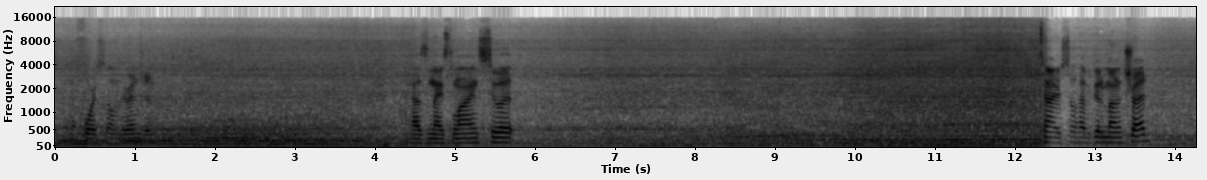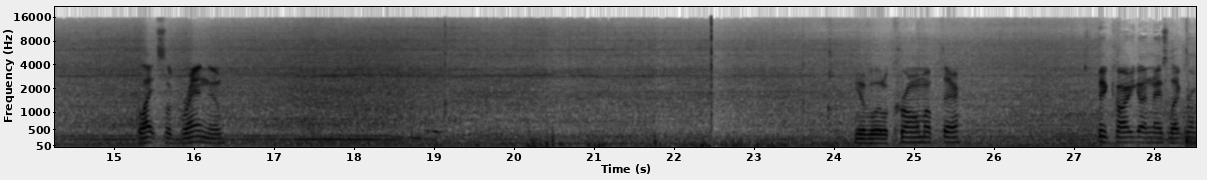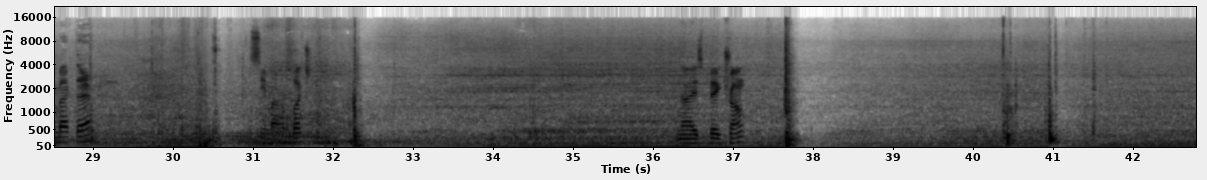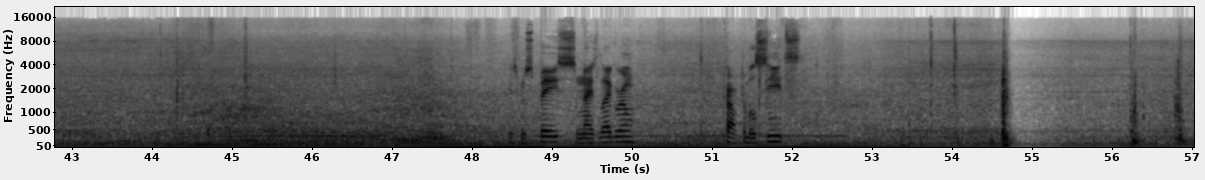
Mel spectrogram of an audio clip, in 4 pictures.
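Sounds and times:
low steady rumble: 0:00.0 - 0:57.0
outdoor background noise: 0:16.4 - 0:57.0
car trunk lid slamming: 0:32.1 - 0:32.5, 0:37.6 - 0:38.0, 0:40.3 - 0:41.6, 0:54.4 - 0:54.9, 0:56.2 - 0:57.0.

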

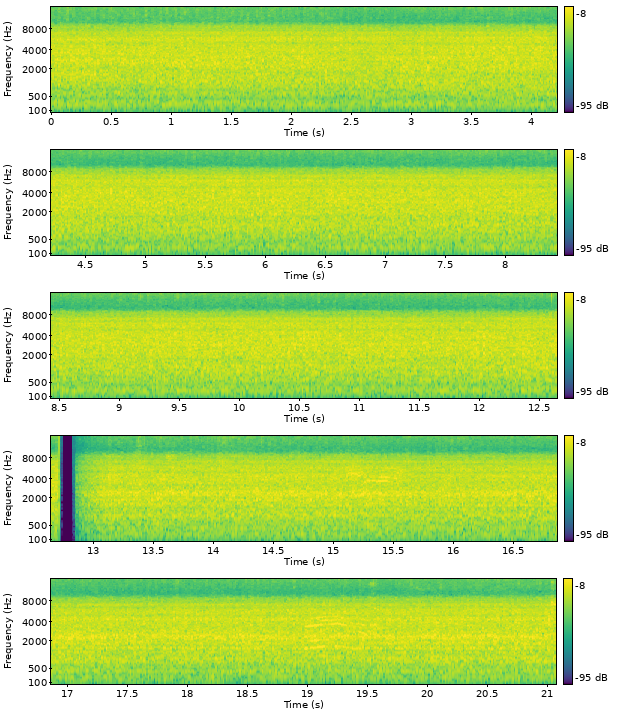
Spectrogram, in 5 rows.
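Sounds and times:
machine hum with hiss: 0:00.0 - 0:21.0.

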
